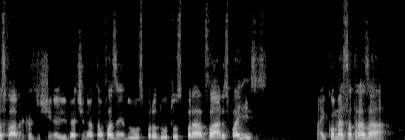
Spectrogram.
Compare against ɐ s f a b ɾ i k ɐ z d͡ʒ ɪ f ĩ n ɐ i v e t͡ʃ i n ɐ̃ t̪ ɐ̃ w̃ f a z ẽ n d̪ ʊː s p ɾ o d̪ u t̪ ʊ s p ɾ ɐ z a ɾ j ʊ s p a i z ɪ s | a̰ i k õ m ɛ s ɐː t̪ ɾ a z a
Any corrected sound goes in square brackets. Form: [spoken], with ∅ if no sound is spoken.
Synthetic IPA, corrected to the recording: ɐ s f a b ɾ i k ɐ z d͡ʒ ɪ [ʃ] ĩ n ɐ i v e t͡ʃ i n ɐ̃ t̪ ɐ̃ w̃ f a z ẽ n d̪ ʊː s p ɾ o d̪ u t̪ ʊ s p ɾ ɐ [v] a ɾ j ʊ s p a i z ɪ s | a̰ i k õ m ɛ s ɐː t̪ ɾ a z a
